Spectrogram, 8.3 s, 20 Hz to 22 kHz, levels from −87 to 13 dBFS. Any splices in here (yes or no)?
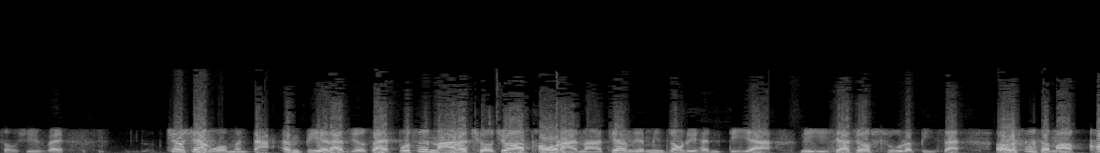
no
